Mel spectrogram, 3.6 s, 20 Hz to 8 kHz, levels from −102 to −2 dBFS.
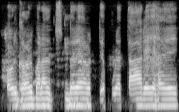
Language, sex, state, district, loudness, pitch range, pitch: Hindi, male, Bihar, Muzaffarpur, -17 LUFS, 130-135 Hz, 135 Hz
